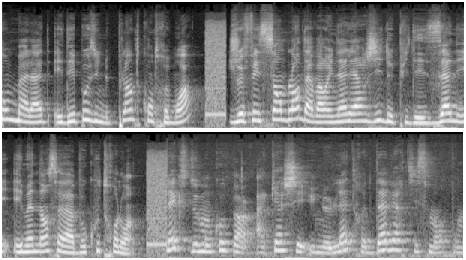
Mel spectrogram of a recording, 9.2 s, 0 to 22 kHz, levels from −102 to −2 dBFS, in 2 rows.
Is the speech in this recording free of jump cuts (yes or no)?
no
